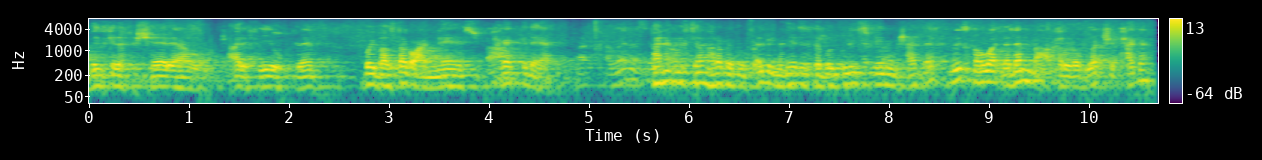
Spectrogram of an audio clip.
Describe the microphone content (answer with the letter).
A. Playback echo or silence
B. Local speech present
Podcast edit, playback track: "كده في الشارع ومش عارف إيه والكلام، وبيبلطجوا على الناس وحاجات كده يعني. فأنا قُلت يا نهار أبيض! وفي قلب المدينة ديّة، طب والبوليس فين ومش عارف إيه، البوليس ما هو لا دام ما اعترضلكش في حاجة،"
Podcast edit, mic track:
B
